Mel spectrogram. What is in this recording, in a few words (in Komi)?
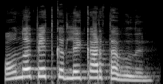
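он-ӧ петкӧдлӧй карта вылын, Komi, female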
